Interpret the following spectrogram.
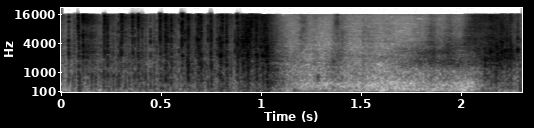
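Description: Riffle shuffle of a new Dust II Onyx tarot deck with gilded edges, its cards still quite stiff: a rapid flurry of card edges flicking together for about the first second, then a soft swish near the end as the deck is pushed together and squared.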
